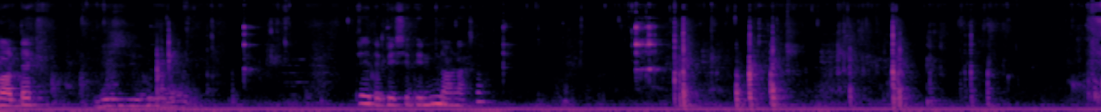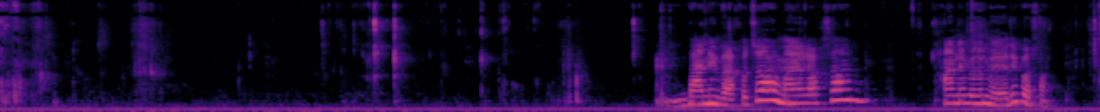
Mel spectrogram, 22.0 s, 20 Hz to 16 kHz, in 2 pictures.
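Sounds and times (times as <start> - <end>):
low steady hum: 0.0 - 22.0
soft chewing: 0.4 - 17.8, 19.6 - 22.0
crunching fried chicken: 10.7 - 17.6.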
